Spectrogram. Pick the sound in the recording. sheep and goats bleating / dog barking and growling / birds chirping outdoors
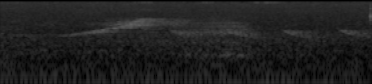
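birds chirping outdoors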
